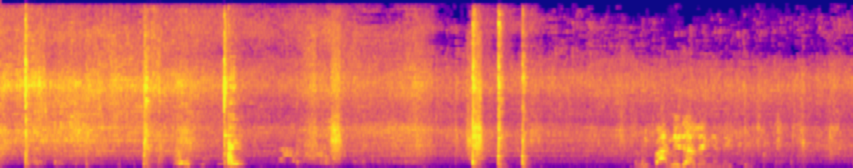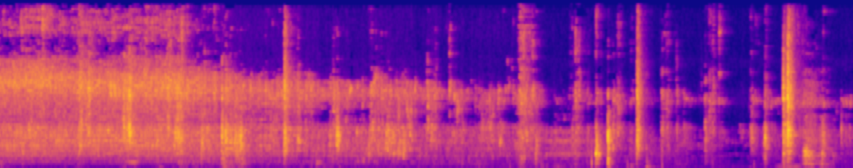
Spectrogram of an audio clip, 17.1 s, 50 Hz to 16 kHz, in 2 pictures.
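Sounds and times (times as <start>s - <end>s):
spatula scraping a pan: 0.0s - 5.0s
curry sizzling in a pan: 0.0s - 14.3s
water pouring: 7.6s - 14.0s.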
